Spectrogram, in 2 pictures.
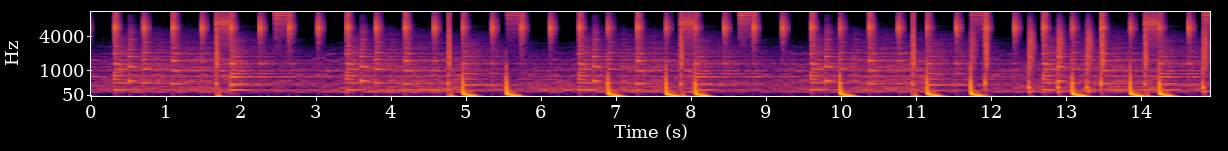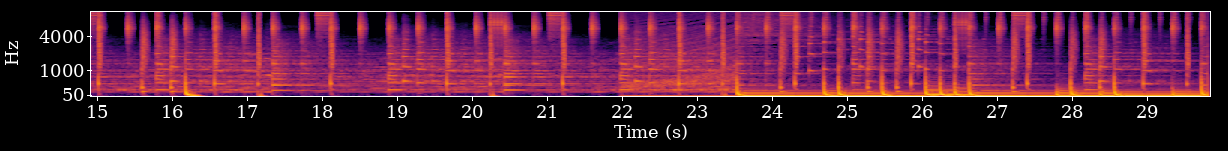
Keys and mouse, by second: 0.0 click, 3.0 click, 5.4 click, 8.2 click, 12.9 click, 16.4 click, 25.0 click.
